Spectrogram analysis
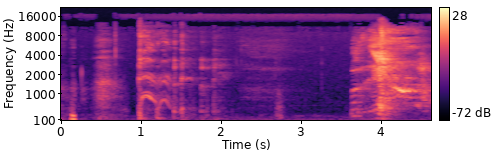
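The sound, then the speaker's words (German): Someone coughs and sputters close to the microphone after inhaling a hair that was on it, in several harsh, uneven bursts, with a strained, throaty voiced stretch in between and a final loud, breathy cough at the end. “Vielleicht hust du auch nicht direkt ins Mikro, das wäre halt schön, weil ich nämlich dann auch deinen Husten 3D im Ohr habe.”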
